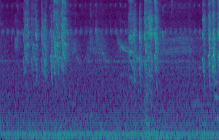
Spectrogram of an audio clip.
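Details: A flock of Baya weavers, yellow males and brown females, feeding together at breakfast; dense bursts of thin, high chirps and twitters overlap at first, fade, then surge again near the end over a steady low hum.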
